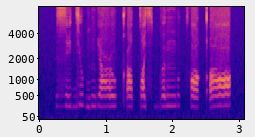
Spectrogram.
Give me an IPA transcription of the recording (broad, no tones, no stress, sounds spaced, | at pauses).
z i dʲ u b ŋ i ʕ u kʼ ɵ tˤ ɜ sʲ b ə ŋ u t̪ʰ ɒ qʼ ɒ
